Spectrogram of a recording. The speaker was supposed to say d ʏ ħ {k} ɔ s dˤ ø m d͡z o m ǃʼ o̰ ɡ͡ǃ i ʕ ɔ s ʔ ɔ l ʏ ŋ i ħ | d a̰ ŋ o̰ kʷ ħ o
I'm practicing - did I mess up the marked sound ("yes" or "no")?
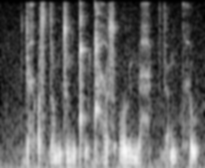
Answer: yes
